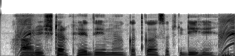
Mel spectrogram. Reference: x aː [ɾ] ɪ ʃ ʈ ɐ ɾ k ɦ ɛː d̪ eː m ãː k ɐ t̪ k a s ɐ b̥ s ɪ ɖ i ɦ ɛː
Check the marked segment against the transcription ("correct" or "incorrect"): correct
